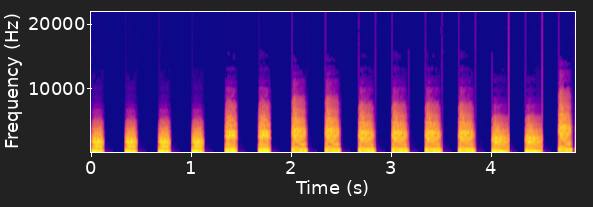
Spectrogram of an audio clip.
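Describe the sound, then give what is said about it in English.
A ska guitar track plays the offbeat rhythm as a steady run of short, chopped chord strums. Each is cut off sharply, with even, clipped spacing and no other instruments. “Then I have two different guitar tracks, one that's doing the offbeat ska rhythm, and that plays during both the verses and the chorus, and that sounds like this.”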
